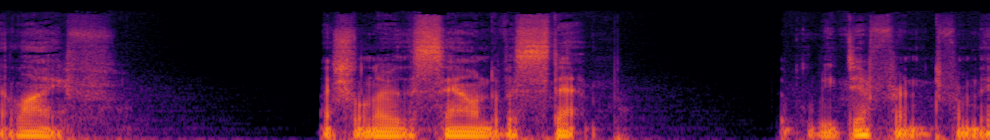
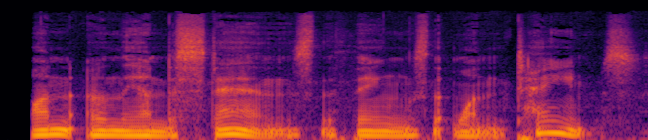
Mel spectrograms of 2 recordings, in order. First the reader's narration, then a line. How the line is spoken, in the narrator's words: said the fox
